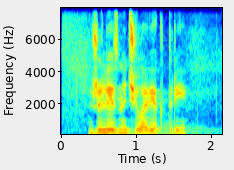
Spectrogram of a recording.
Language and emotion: Russian, neutral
